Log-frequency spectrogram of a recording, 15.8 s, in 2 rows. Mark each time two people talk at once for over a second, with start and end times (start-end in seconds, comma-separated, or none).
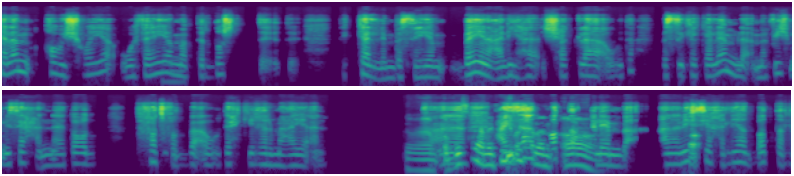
12.2-14.0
